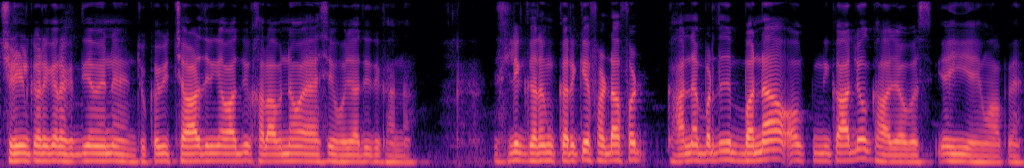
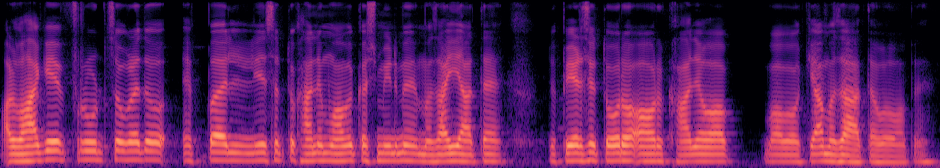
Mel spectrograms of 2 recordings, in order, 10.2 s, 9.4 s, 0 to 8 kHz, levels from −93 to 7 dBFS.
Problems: none marked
